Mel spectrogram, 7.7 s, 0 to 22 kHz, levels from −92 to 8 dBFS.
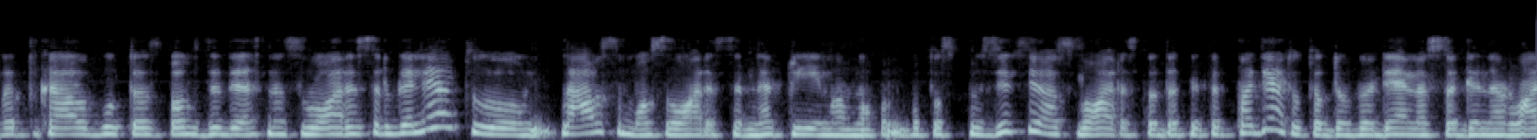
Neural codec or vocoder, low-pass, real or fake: codec, 16 kHz, 8 kbps, FunCodec, trained on LibriTTS, 25 frames a second; 7.2 kHz; fake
